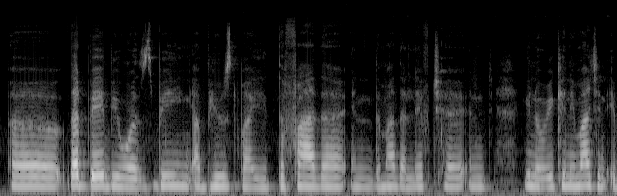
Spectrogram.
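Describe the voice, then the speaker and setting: Somewhat breathy and dark, mellow in tone, a woman's medium-pitched voice moves at a fairly quick pace in a flat monotone. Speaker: gospel singer. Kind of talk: TV interview. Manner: hesitant, many fillers.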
